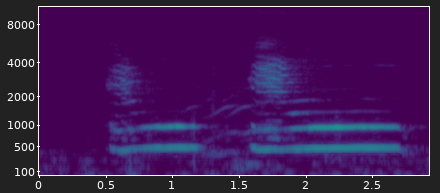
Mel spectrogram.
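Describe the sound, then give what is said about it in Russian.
A cat meows twice, asking to be let in: two drawn-out, plaintive calls with a short pause between them, the second longer and more insistent. “к нам кошка просится.”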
